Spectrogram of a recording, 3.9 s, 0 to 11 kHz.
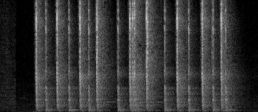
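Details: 1954 Ford Skyliner, first start after carburetor rebuild, solenoid just replaced: rapid, uneven clicking several per second with no cranking; the owner thinks the starter is failing.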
